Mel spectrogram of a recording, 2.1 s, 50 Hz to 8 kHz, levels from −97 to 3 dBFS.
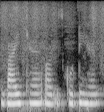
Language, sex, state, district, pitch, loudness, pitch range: Hindi, female, Jharkhand, Deoghar, 210 Hz, -15 LUFS, 205-215 Hz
